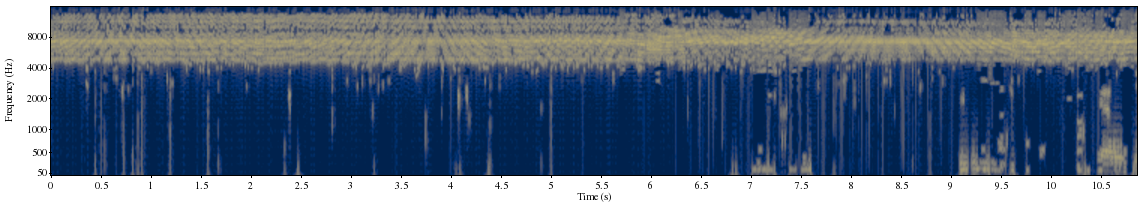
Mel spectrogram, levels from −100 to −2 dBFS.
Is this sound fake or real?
real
